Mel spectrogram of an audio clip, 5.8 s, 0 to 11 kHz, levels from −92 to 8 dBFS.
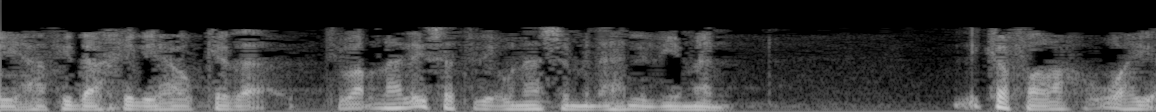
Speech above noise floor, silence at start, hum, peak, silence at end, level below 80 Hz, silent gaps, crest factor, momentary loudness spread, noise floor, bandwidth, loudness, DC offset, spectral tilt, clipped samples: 32 dB; 0 s; none; -6 dBFS; 0 s; -46 dBFS; none; 18 dB; 8 LU; -55 dBFS; 4.9 kHz; -24 LUFS; 0.4%; -12 dB/octave; under 0.1%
